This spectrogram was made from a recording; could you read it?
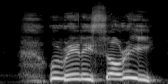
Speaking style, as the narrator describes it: shouted Greg

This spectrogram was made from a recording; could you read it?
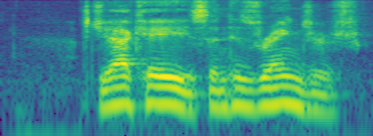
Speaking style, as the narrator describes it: gloomily replied the Comanche chief

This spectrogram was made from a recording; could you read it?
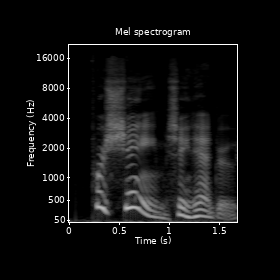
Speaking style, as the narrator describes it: she said, with a playful sigh

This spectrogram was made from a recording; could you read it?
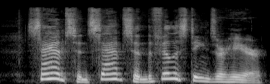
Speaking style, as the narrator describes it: Delilah shouted

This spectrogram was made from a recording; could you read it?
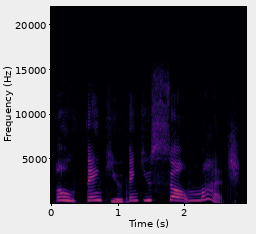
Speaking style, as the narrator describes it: she said happily

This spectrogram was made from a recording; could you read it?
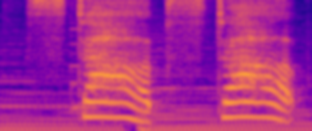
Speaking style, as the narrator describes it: cried the townspeople

